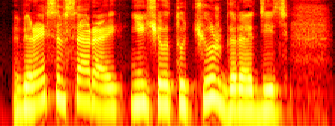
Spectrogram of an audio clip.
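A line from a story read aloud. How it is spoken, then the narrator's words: Sharp scolding shout. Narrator (Russian): прикрикнула на него хозяйка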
